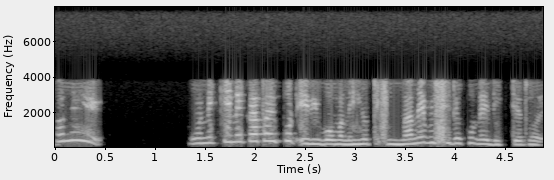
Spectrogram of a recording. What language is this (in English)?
Assamese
